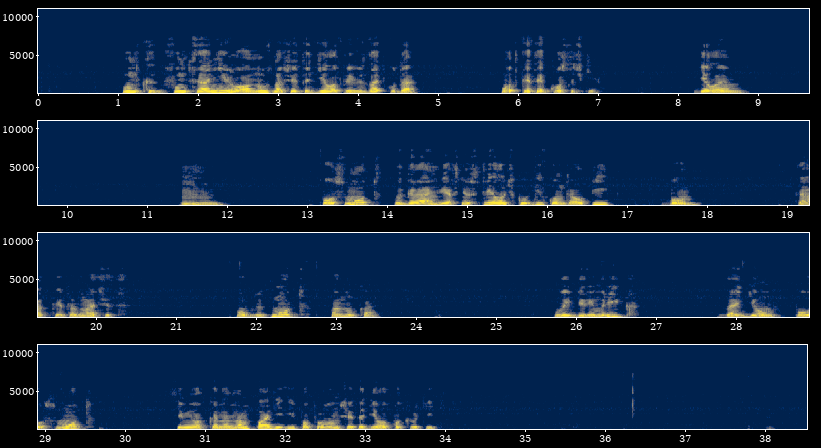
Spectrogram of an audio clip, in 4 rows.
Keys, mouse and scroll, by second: 0.2 click, 2.5-3.9 shift+middle drag, 4.1 middle click, 6.0 shift+click, 7.6-13.4 drag, 15.9 ctrl+p, 19.1-22.0 drag, 22.9 click, 24.5-25.5 middle drag, 26.5 click, 28.1-29.4 drag, 30.7 KP_7, 32.9-35.5 drag, 36.4-37.9 drag.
